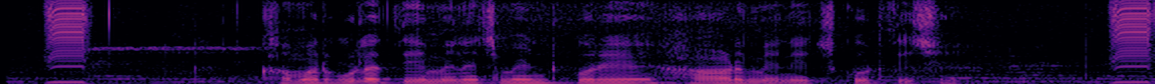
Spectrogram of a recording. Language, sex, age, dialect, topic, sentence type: Bengali, male, 25-30, Western, agriculture, statement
